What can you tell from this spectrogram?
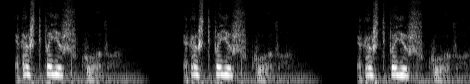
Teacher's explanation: Интонационная конструкция номер 5 – это взлет, а за ним падение. То есть два фокуса интонационных.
